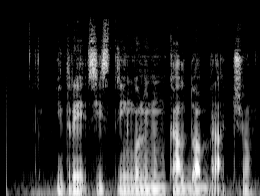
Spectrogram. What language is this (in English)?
Italian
